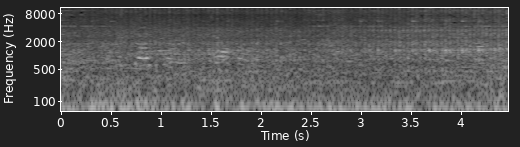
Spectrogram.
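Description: Street ambience in slow traffic: a steady low rumble of vehicle engines idling, including a passenger jeepney alongside, under the chatter of a crowd of shoppers.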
